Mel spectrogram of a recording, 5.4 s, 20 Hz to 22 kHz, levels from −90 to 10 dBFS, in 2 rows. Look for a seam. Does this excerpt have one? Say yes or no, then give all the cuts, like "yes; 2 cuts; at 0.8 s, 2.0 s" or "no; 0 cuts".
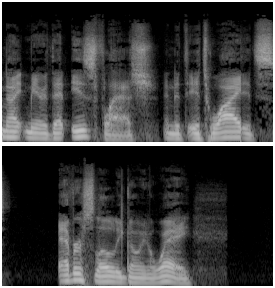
yes; 2 cuts; at 2.4 s, 3.5 s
